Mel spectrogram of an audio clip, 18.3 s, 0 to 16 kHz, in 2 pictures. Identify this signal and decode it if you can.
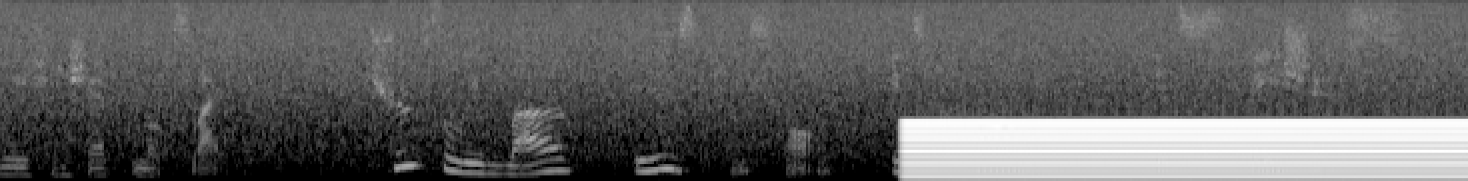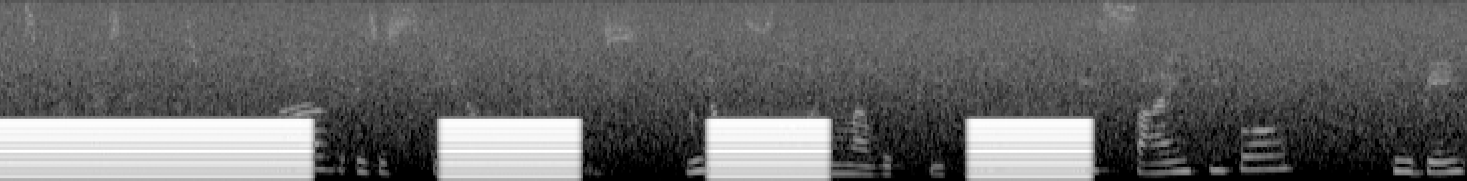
Ship horn signal, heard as a ship's horn, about 120 Hz, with speech in English. 1 long, 3 short. At sea: a vessel under tow in fog.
